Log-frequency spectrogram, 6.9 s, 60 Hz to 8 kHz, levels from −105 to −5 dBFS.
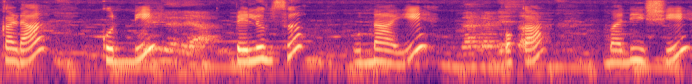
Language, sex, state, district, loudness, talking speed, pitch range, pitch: Telugu, female, Andhra Pradesh, Annamaya, -17 LUFS, 50 wpm, 190-240 Hz, 220 Hz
